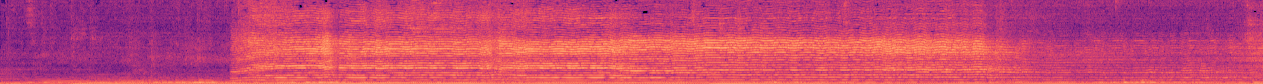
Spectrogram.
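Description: Live jazz-fusion band playing: a saxophone comes in about two seconds in and holds one long, slightly wavering note for roughly eight seconds over a steady low bass and keyboard.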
